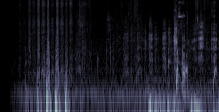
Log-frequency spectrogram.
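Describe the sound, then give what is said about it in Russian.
A dog pants, quick rhythmic breaths continuing steadily, with faint shuffling or pattering alongside and no voices. “Собаки, они прям, прям рядышком.”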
